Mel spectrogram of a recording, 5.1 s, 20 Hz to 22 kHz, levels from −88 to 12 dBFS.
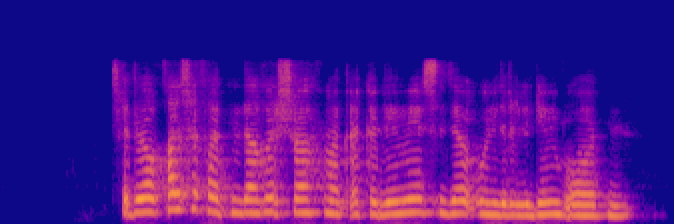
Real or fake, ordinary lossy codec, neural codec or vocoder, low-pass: fake; none; codec, 24 kHz, 1 kbps, SNAC; 7.2 kHz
